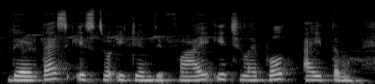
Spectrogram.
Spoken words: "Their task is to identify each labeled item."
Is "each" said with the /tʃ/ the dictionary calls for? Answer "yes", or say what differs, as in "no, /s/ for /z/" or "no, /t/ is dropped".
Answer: yes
